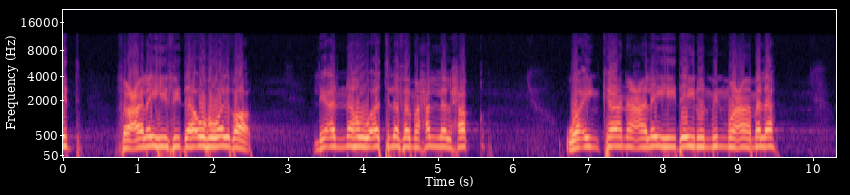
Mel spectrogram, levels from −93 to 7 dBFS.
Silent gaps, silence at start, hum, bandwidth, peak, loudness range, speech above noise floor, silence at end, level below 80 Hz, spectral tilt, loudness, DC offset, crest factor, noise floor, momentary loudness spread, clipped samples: none; 0 s; none; 9.6 kHz; -4 dBFS; 3 LU; 42 dB; 0.8 s; -44 dBFS; -7.5 dB/octave; -16 LUFS; under 0.1%; 12 dB; -57 dBFS; 7 LU; under 0.1%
